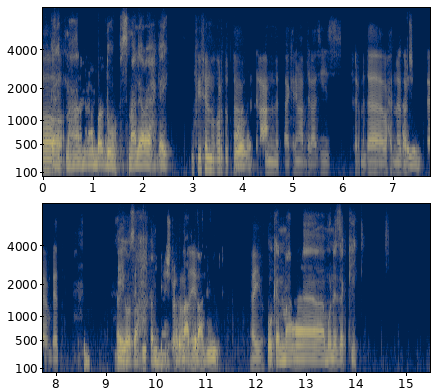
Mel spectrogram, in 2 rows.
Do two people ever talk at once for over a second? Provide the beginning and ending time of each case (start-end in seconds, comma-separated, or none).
9.2-11.0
